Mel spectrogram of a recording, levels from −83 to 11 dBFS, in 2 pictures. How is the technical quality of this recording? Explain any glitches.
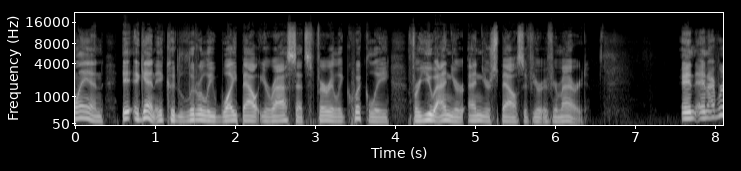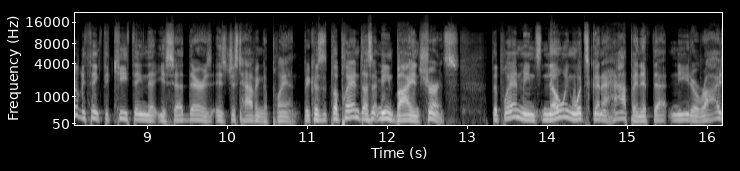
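No technical glitches are audible anywhere in the recording.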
